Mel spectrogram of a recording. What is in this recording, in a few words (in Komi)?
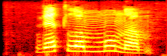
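"ветлӧм-мунӧм", Komi, female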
